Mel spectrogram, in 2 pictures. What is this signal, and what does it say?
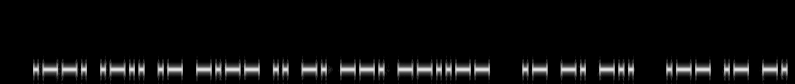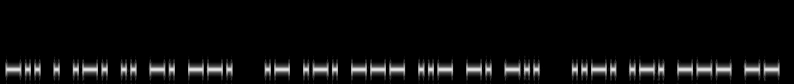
Morse code, heard as a keyed tone, about 25 wpm, 700 Hz. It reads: PLAYING, AND WANDERING AROUND FROM
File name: Pinocchio / Pinocchio ch4 25 25 ik1hge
